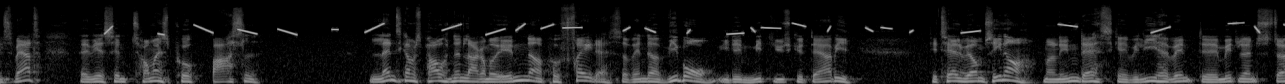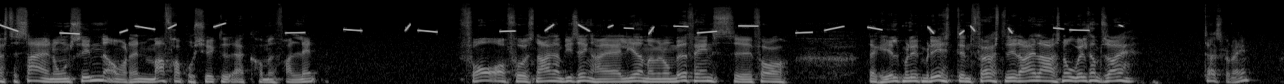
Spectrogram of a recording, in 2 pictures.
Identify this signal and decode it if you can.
Bird-like chirps, with speech in Danish. There is no code.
